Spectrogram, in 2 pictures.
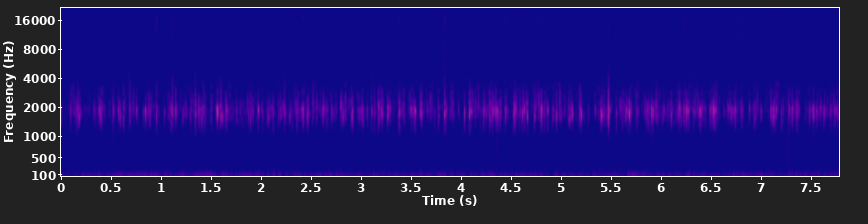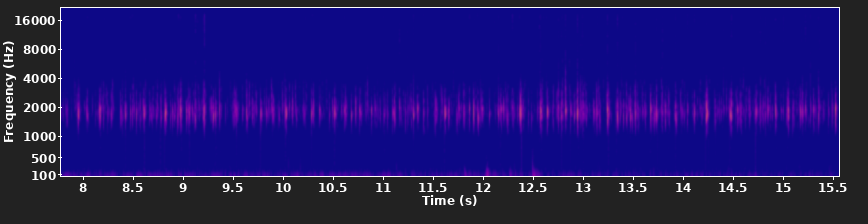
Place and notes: Meramec River, Sullivan, Missouri, USA - Meramec State Park Hydrophone
Hydrophone recording of Meramec River. There was a school of minnows surrounding the hydrophone.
